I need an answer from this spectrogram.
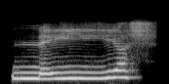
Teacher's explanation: you pronounced it with a nasal sound which you held for two seconds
